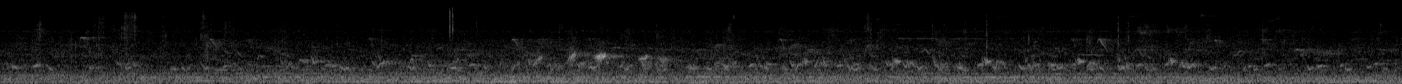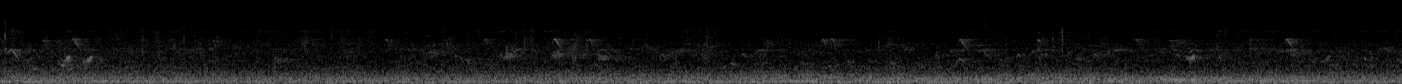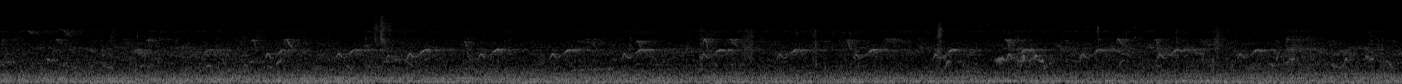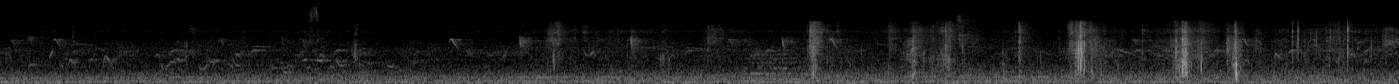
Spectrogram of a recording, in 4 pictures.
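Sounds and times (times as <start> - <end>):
bird chirping: 0.0 - 16.7
low rumble and hiss: 0.0 - 56.0.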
